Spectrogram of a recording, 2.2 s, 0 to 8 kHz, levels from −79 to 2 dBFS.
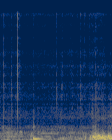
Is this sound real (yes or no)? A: no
